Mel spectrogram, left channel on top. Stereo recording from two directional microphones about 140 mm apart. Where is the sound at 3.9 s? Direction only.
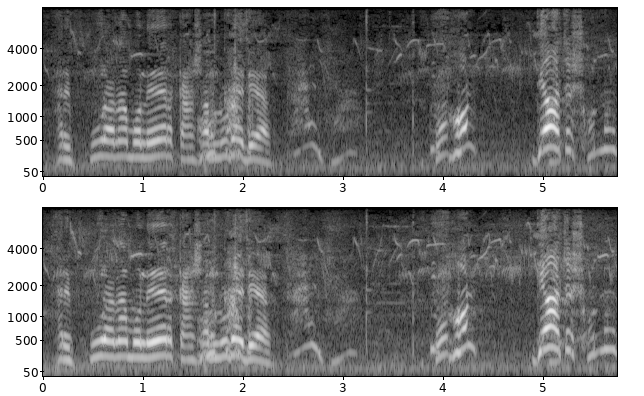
25° left (ahead or behind).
